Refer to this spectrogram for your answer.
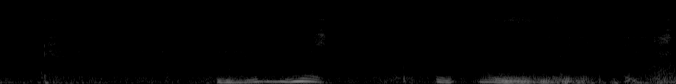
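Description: A sleeping puppy snores in low, rumbling breaths with brief pauses between them.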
